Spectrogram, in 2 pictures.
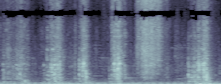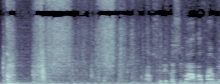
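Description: A stiff broom sweeps straw in quick, rasping strokes.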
